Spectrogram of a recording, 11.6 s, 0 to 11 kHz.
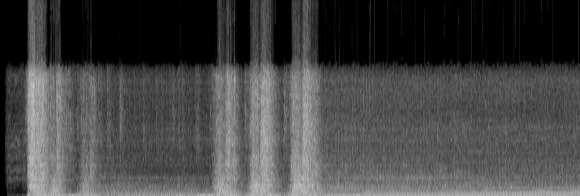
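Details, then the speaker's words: GM Performance V8 crate engine on open headers, run before going into a race car to check for leaks: cold start flares up, a few sharp blips, then a deep even lope with no knocks or ticks; healthy engine. "So, and my neighbors haven't heard a good healthy V8 running with open headers for a long time, so we're going to give them a treat today."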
